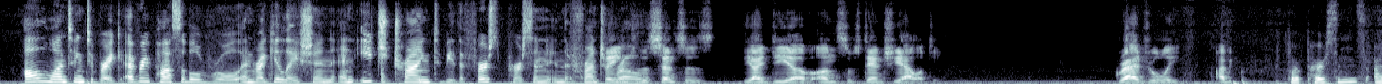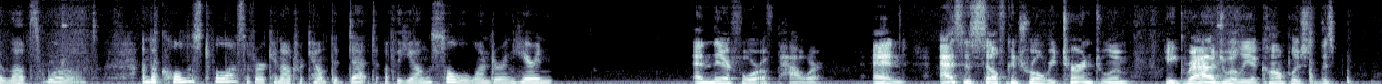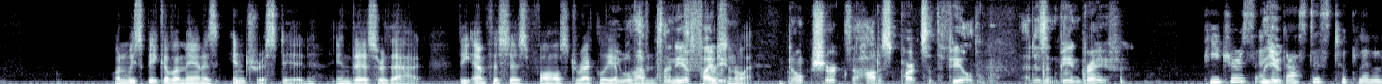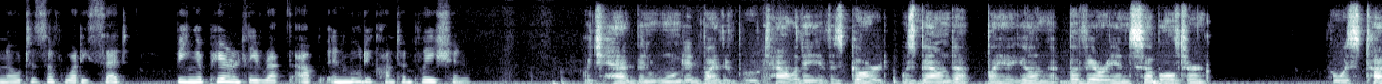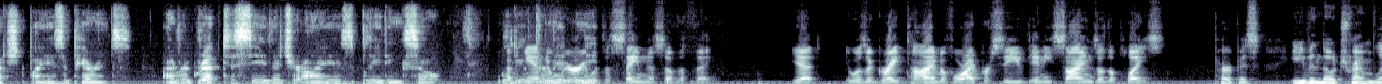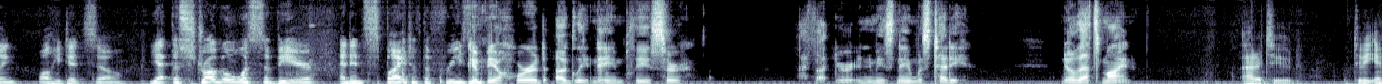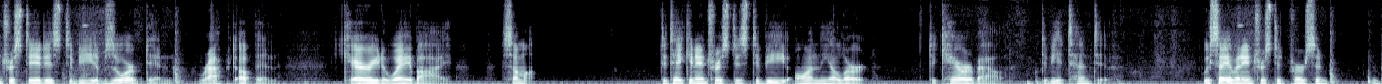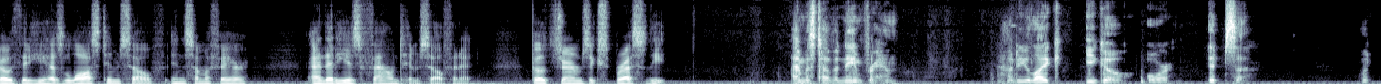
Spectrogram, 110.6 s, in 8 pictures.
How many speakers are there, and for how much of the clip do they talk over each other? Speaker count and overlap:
8, about 4%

